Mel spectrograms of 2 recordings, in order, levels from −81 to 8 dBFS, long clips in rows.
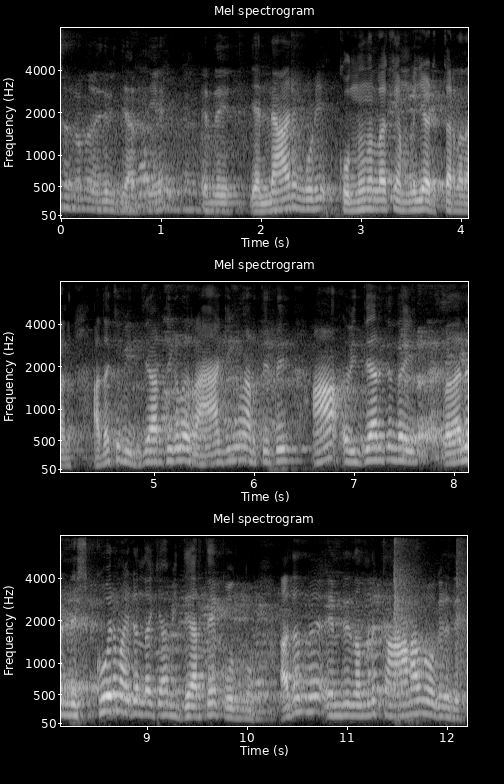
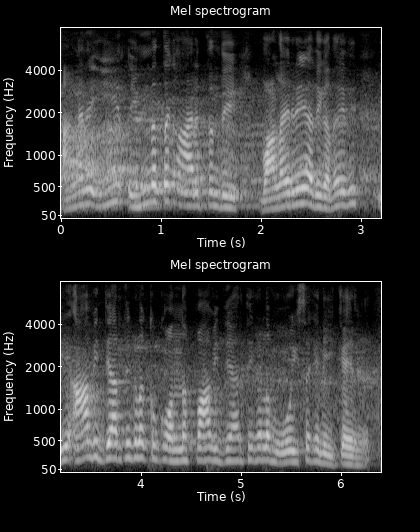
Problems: background conversations at intervals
